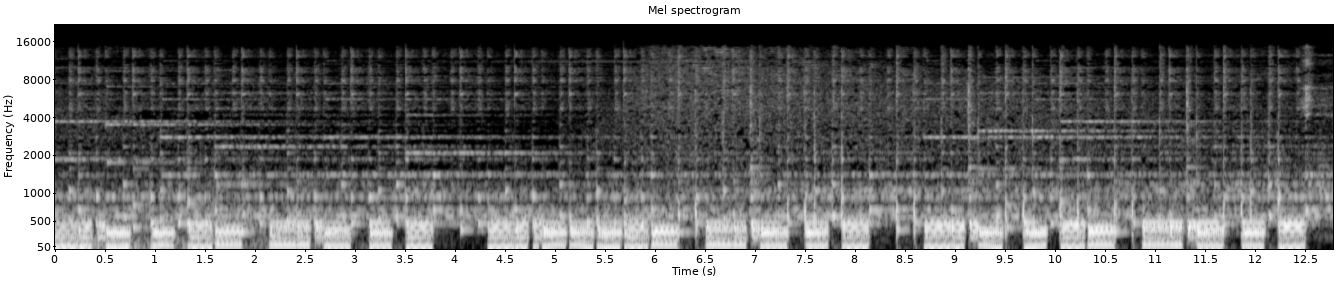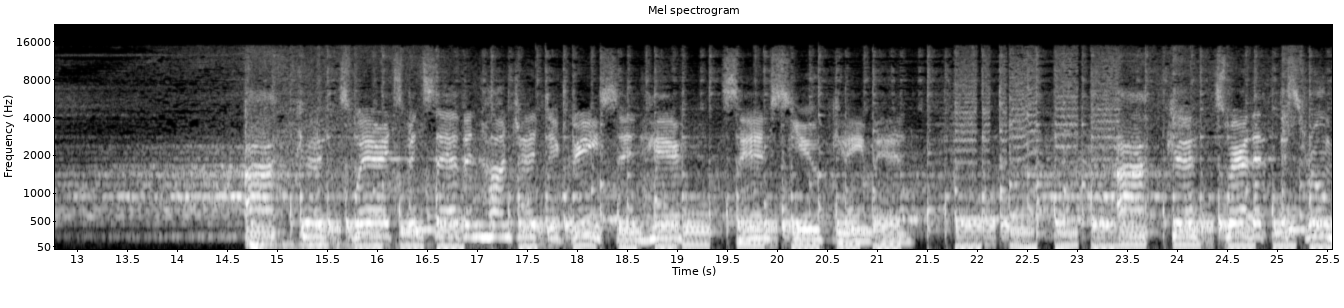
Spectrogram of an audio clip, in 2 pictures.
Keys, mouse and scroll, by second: 0.5-0.9 drag, 1.2 middle click, 2.0 KP_1, 3.4 Tab, 4.1 click, 5.9 click, 6.8 g, 7.2 z, 8.2 click, 18.3 Tab, 19.0-19.4 drag, 20.1 click, 21.7 click, 22.9-23.5 right drag, 24.9 Tab, 25.4 Tab.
